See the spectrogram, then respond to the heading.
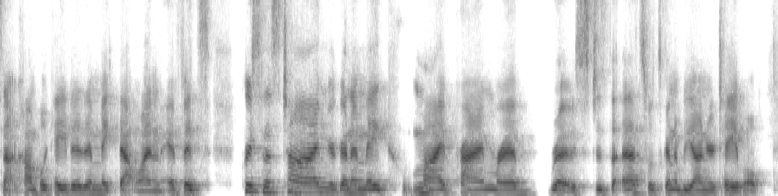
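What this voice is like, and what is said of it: Slight Appalachian, near-southern accent. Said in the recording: “Is there something southern going on in your accent somewhere?... I've got a little Appalachian accent. It's not quite southern, but it's right there on the edge... my accent keeps getting thicker every year”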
